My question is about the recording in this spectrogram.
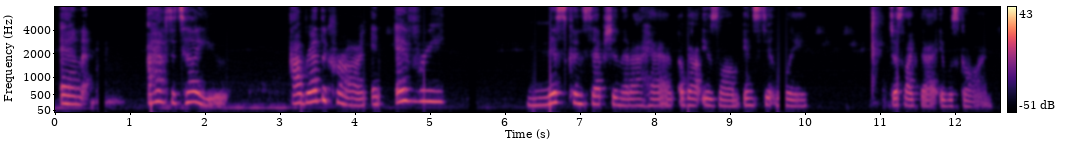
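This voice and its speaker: Slow, earnest woman. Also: mid-range voice, mellow, breathy edge. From Southern United States. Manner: earnest, halting, often laughs at herself. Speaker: vlogger. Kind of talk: personal testimony to camera.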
